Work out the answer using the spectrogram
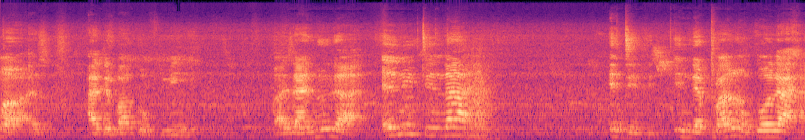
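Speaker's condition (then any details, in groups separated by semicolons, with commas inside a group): Cerebral palsy; underdeveloped brain movement and speech areas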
